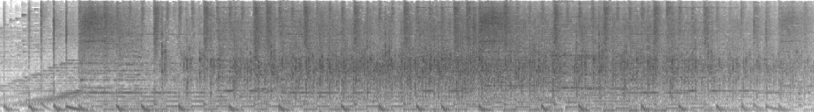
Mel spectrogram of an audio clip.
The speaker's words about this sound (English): That's as lively as a crowd as you'll get at Mania.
